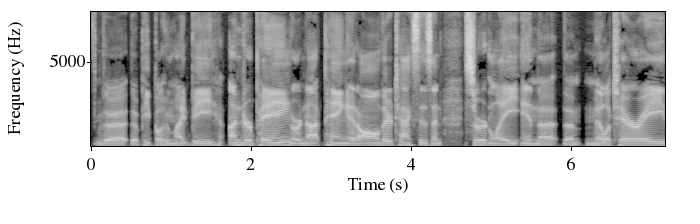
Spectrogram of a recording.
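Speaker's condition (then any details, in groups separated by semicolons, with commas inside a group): No condition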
